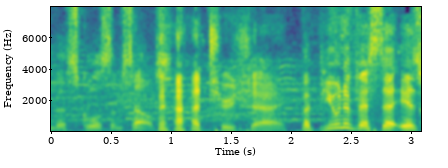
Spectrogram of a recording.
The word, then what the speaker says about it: Buena Vista: I was just going to say, it reads like Buena Vista, right? But that is how they pronounce it, as if it were B-Y-O-O-N-A.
